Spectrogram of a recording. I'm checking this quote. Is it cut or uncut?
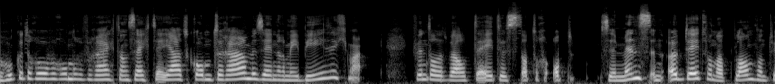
uncut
